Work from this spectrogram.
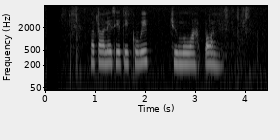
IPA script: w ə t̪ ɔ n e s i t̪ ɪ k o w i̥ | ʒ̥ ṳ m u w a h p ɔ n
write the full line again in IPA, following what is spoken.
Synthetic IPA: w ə t̪ ɔ n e s i t̪ i k u w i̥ | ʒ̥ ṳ m u w a h p ɔ n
